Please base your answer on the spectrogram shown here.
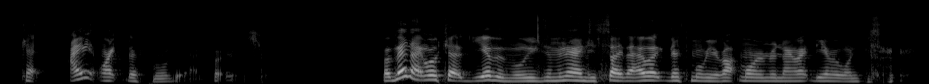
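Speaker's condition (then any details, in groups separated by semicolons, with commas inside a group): Cerebral palsy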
